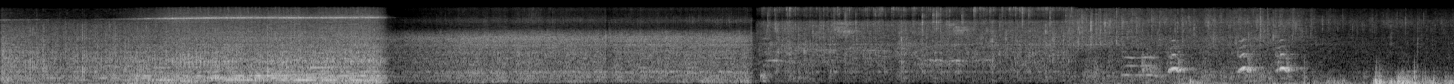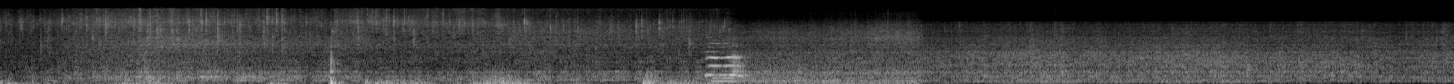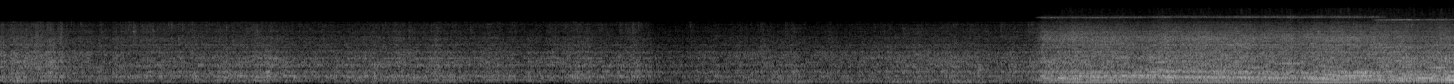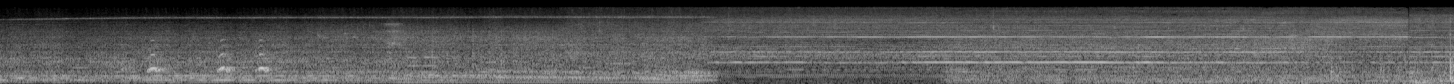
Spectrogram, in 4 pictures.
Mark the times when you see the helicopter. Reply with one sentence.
The helicopter can be heard from 0.0 to 3.9 s and from 39.4 to 58.1 s.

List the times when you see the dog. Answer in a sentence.
The dog can be heard from 11.4 to 13.1 s and from 44.9 to 46.5 s.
